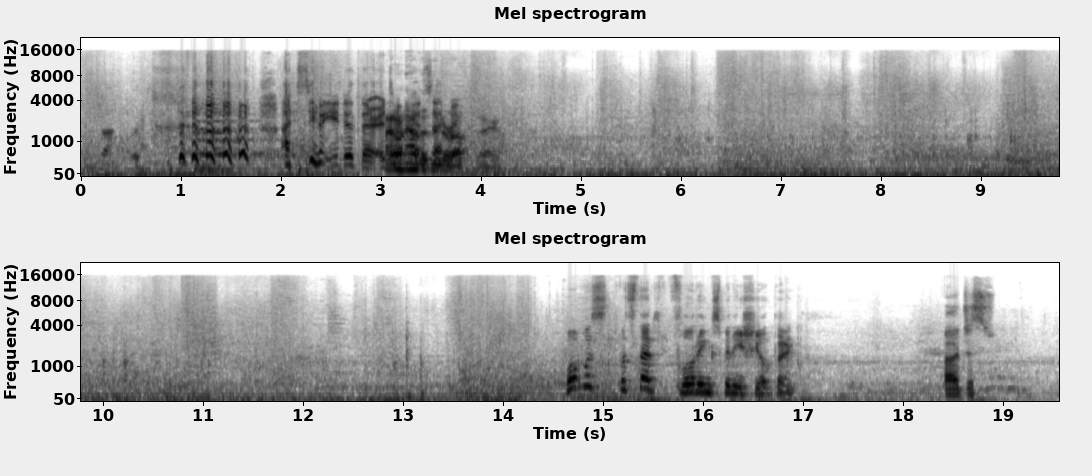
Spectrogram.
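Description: Spell and combat effects from a game clash and whoosh.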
